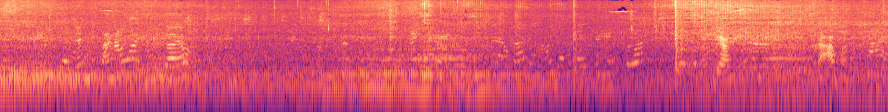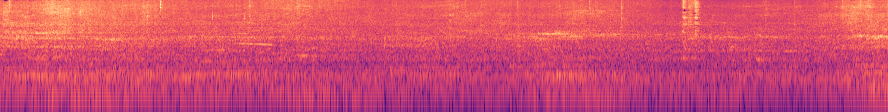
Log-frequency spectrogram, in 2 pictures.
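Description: Intermittent talking over steady background noise, with a few short clicks about halfway through.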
